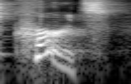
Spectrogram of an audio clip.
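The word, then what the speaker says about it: Kert: His name was Kurt Gardner, but his name Kurt is spelled K-E-R-T. And he said the reason why his name is spelled that is because his parents, when his parents named him, they named him after Star Trek, but they just took Trek and put it backwards. So it's Kurt.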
